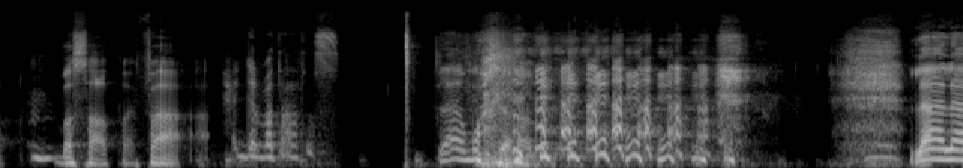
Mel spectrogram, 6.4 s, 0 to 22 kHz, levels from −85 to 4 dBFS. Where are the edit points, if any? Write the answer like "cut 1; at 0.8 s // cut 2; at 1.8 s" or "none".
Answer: cut 1; at 1.4 s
